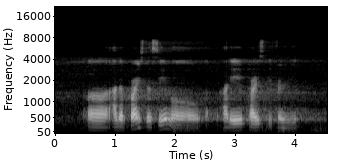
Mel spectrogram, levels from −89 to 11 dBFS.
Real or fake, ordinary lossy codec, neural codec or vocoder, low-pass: real; none; none; 7.2 kHz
